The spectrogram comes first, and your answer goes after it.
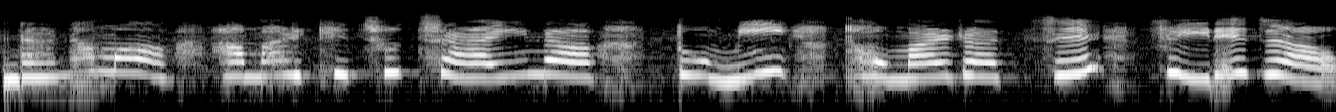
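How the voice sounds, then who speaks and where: A woman's cartoonish character voice, extremely high-pitched and very slow. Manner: soft, humble, motherly.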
